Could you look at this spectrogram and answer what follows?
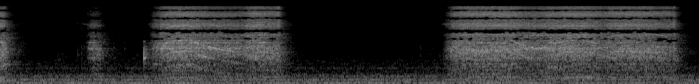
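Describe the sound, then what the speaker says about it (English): An electric drill bores pilot holes into wooden boards for target stands, with two loud sustained whirring bursts of a few seconds each, separated by quieter handling noises and brief motor blips. "Take this, drill 2 holes"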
